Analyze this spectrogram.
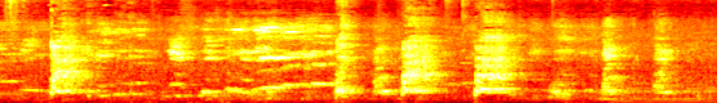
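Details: A pet Labrador Retriever barks at an image on a television; quick repeated barks and yips come in clusters, some rising in pitch, over several seconds.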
